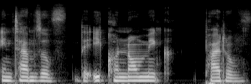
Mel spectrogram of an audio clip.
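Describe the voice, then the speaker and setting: This woman has a Kenyan accent and a fairly low pitch. The recording is very clean, with a silent background. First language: Kikuyu. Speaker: podcast guest, immigrant. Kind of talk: casual chat.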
